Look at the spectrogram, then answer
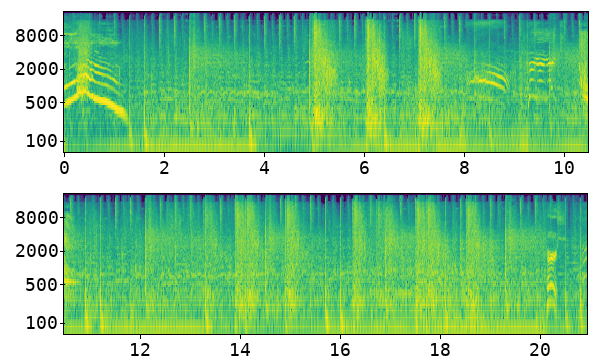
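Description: Rapid bursts of gunfire with people shooting, sharp cracks and booms firing in irregular clusters throughout, loud and close, with shouting voices heard over the shots.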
